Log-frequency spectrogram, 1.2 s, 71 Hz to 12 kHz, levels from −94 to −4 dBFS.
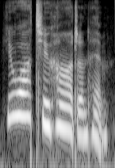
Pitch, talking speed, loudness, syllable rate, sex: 250 Hz, 310 wpm, -15 LUFS, 7.2 syllables/s, female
